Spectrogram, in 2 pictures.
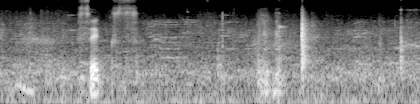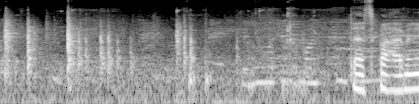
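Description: Glass clinks lightly as it is picked up and set down on a glass shelf.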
